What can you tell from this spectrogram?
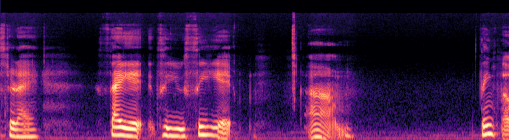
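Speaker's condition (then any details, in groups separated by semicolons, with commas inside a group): Cerebral palsy, spastic; now talking and breathing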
